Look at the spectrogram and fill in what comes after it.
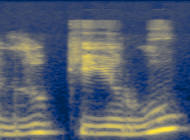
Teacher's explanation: تو آپ تھوڑا سا اپنی زبان کو آئینے کے سامنے مرر کے سامنے دیکھ سکتے ہیں. ذکیرو، رو آپ کو ہیوی کرنا ہے، رو ود دمہ کے ساتھ ہے اور 2 کاؤنٹ اسٹریچ کرنا ہے. واو متیہ ہے، بی ہا کو آپ نے پورا 2 کاؤنٹ پڑھنا ہے.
